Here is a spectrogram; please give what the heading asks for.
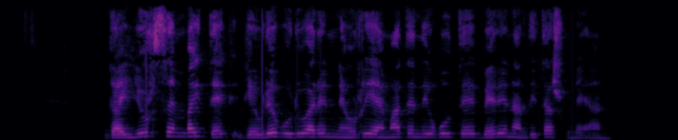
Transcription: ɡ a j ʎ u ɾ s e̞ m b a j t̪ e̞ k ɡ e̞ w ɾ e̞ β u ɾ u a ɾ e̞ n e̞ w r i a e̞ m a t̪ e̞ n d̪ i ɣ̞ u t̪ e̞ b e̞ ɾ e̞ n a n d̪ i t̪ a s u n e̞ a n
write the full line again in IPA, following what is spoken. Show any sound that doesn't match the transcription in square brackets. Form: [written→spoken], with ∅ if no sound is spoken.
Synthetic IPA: ɡ a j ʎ u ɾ s e̞ m b a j t̪ e̞ k ɡ e̞ w ɾ e̞ β u ɾ u a ɾ e̞ [n→nː] e̞ w r i a e̞ m a t̪ e̞ n d̪ i ɣ̞ u t̪ e̞ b e̞ ɾ e̞ n a n d̪ i t̪ a s u n e̞ a n

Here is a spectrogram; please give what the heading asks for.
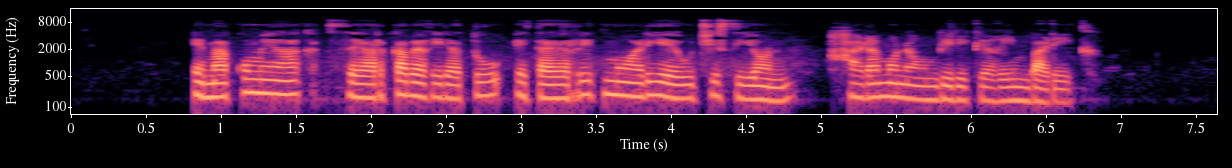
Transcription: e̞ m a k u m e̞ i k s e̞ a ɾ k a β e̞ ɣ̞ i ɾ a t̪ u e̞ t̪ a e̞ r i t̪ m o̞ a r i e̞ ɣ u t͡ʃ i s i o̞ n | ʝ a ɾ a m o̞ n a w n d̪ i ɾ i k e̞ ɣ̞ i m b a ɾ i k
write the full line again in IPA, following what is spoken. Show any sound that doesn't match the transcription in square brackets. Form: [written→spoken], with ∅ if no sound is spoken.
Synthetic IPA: e̞ m a k u m e̞ [i→a] k s e̞ a ɾ k a β e̞ ɣ̞ i ɾ a t̪ u e̞ t̪ a e̞ r i t̪ m o̞ a [r→ɾ] i e̞ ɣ u t͡ʃ i s i o̞ n | ʝ a ɾ a m o̞ n a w n d̪ i ɾ i k e̞ ɣ̞ i m b a ɾ i k

